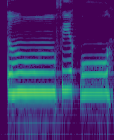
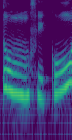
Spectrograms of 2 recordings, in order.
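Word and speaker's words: تنفقوا: Bacanya seperti membaca NG tapi tidak dipantulkan, melainkan agak diseret. Tunfiqu, bukan tungfiku tapi tunfiqu.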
